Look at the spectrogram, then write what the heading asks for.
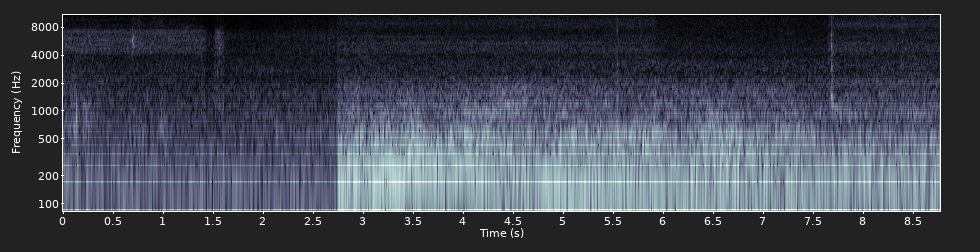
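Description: Faint outdoor background, then, about three seconds in, a steady low engine hum that starts abruptly, like a car idling close by.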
